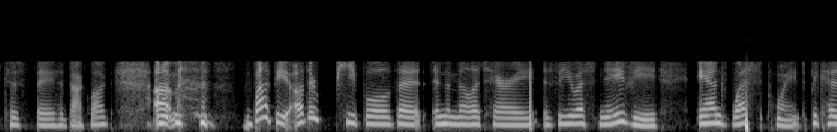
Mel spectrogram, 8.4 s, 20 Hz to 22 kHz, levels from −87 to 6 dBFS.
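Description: Loud pops break into this speech clip twice, at 5.30 to 5.33 s, just before "is the", and at 7.46 to 7.49 s. Each is a single sharp click, roughly 20 and 25 dB above the speech, while the speech continues underneath. The likely cause is an electrical step or brief pulse, such as a switch, static discharge or driver glitch, entering the signal chain. The circuits downstream shape that pulse into the short pop, which lasts about 30 ms here. The audio is narrowband Speex, with nothing above 3.8 kHz.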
